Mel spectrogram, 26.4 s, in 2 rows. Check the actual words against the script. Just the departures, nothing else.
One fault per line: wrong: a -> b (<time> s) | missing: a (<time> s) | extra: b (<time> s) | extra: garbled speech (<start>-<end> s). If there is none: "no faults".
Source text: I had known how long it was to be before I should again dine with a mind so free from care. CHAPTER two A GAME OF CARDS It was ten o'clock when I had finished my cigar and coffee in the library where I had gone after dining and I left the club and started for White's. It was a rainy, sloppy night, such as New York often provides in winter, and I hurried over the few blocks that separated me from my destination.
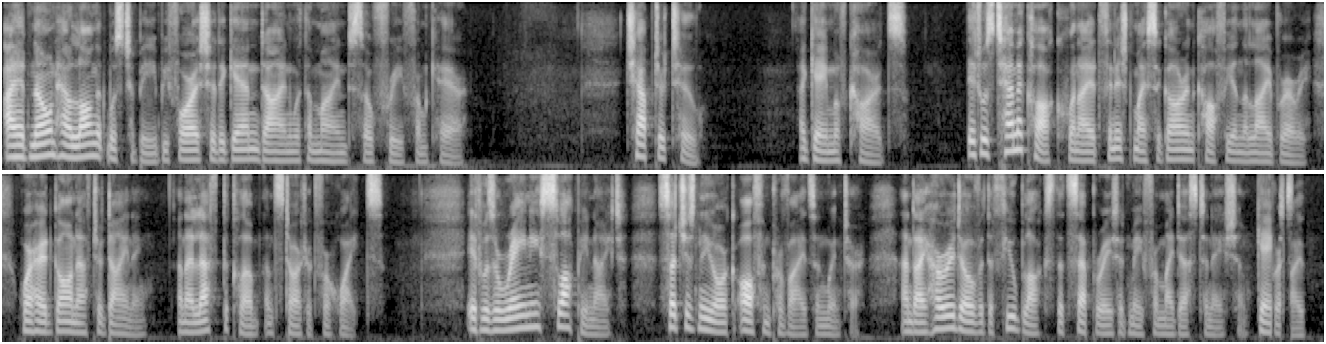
extra: garbled speech (25.8-26.3 s)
